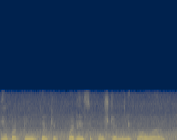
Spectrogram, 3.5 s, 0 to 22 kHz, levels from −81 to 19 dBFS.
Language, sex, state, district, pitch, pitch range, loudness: Hindi, female, Gujarat, Valsad, 195 Hz, 185-205 Hz, -14 LUFS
